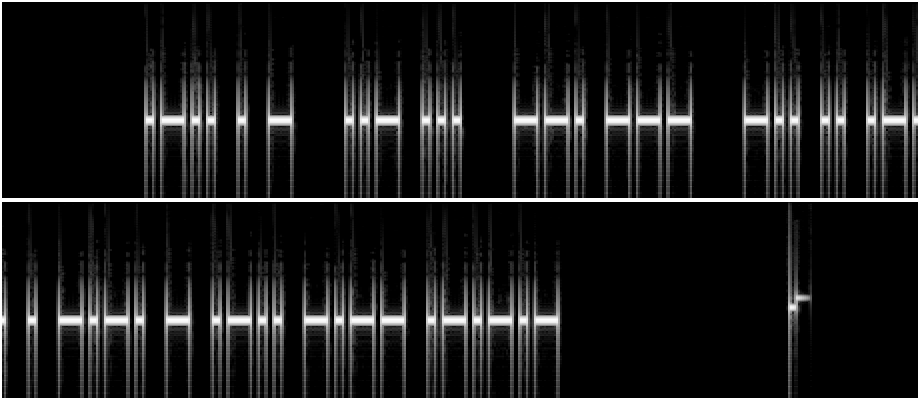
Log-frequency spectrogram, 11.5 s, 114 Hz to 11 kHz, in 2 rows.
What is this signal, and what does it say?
Morse code, heard as a keyed tone, about 25 wpm, 700 Hz. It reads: LET US GO DIRECTLY.
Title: Sentences from Top 800 Words 25wpm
